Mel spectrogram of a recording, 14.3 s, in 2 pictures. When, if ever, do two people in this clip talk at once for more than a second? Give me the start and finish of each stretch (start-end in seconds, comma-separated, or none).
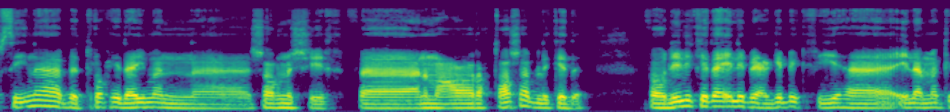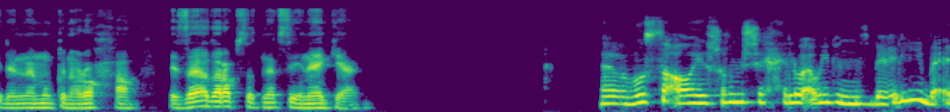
none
